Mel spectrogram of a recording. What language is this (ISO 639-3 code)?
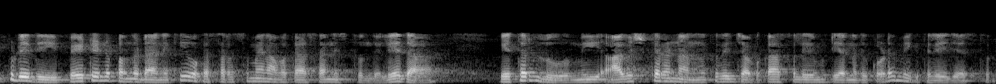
tel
